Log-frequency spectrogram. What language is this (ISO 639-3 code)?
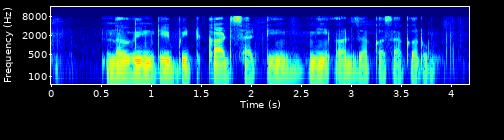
mar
